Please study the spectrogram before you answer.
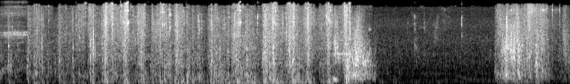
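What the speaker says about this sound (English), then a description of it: "I have my own horse." A horse's rapid hoofbeats gallop in Horizon Zero Dawn in a dense, rhythmic clatter, pause briefly into a quiet hum, then resume in a short burst.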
